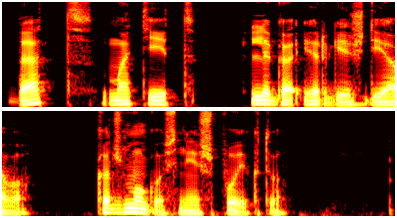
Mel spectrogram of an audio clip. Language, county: Lithuanian, Klaipėda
